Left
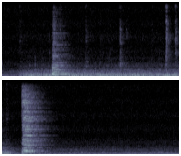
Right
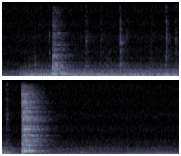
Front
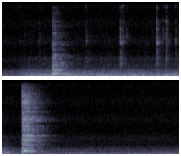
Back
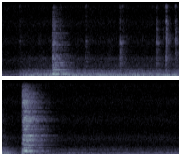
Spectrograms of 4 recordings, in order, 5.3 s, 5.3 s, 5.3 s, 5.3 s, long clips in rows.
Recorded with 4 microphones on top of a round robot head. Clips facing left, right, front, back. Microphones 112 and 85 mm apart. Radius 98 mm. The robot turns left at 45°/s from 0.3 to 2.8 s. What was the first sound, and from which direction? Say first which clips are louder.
A snare drum: left 1 dB, front 2 dB; 20° left.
